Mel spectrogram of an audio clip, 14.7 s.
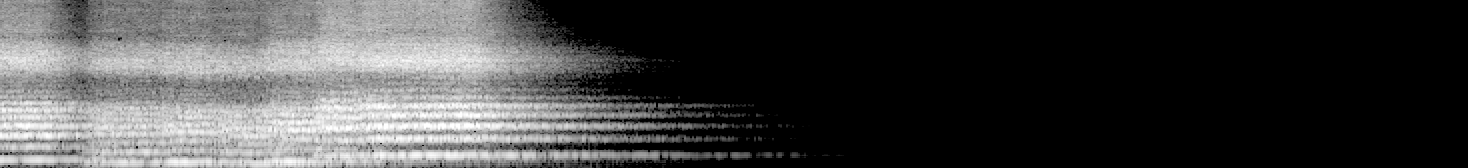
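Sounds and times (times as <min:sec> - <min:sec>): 
baritone voice: 0:00.0 - 0:05.2.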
